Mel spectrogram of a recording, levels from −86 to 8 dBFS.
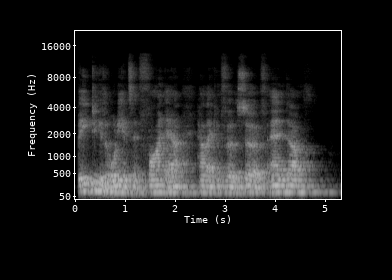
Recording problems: off-mic speech; far
room echo; noticeable; dies away in 1.1 s

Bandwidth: 13.5 kHz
